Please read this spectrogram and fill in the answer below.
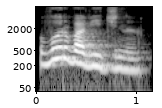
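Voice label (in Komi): вӧр-ва видзны, Komi, female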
